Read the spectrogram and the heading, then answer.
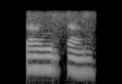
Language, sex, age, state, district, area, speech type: Manipuri, female, 60+, Manipur, Imphal East, rural, conversation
